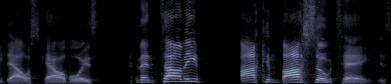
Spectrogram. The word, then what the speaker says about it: Akingbesote: And then Tommy Akimbas is how you pronounce that one.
